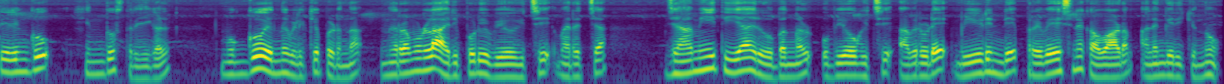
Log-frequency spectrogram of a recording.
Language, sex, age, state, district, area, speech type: Malayalam, male, 18-30, Kerala, Palakkad, rural, read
